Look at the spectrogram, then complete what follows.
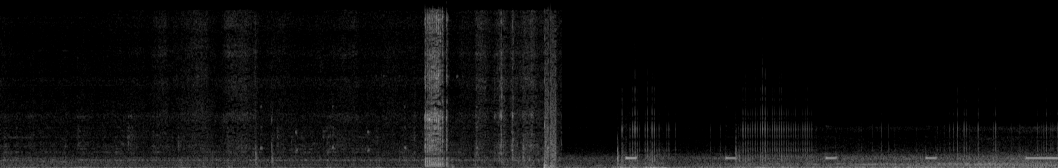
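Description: Steady rumble of a car on the road, with one short loud burst of noise about four seconds in. In the second half, four short high-pitched beeps come one second apart, then a longer beep at the same pitch near the end. The pattern is that of radio time-signal pips playing in the car.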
